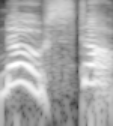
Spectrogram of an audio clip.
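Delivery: piercing, very high, very loud shrill scream. Voicing Verna on seeing someone pull out a sword: screaming.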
